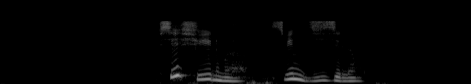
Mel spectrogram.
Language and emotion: Russian, sad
